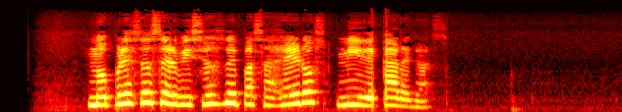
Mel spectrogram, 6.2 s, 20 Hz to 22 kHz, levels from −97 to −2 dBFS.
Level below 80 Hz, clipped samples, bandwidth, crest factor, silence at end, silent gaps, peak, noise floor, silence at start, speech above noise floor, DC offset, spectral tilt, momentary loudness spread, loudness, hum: -66 dBFS; under 0.1%; 13.5 kHz; 16 dB; 1.95 s; none; -2 dBFS; -66 dBFS; 0.9 s; 51 dB; under 0.1%; -2.5 dB/octave; 10 LU; -15 LUFS; none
